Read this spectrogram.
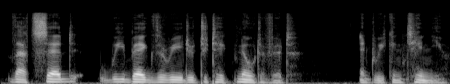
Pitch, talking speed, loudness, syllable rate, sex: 100 Hz, 185 wpm, -18 LUFS, 4.7 syllables/s, male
